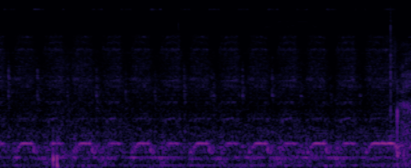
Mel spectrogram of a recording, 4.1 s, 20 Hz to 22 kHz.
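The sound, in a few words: Epson WF-2010W inkjet printer printing a page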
